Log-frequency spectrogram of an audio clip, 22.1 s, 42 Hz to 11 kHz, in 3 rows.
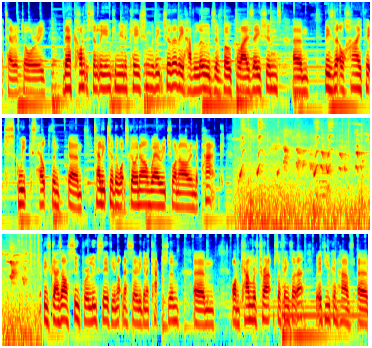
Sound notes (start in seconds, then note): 12.0 audio: bush dogs squeaking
